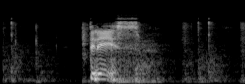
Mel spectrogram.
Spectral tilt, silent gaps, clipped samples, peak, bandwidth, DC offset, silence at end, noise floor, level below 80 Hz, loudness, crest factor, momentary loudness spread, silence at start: -1 dB/octave; none; under 0.1%; -2 dBFS; 11 kHz; under 0.1%; 0.35 s; -52 dBFS; -70 dBFS; -15 LUFS; 22 dB; 26 LU; 0.8 s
